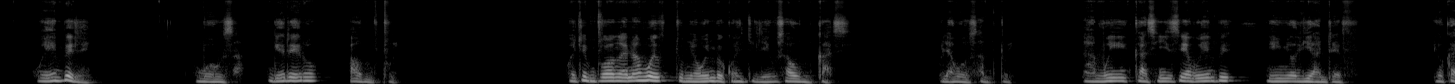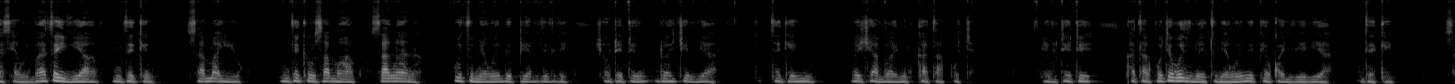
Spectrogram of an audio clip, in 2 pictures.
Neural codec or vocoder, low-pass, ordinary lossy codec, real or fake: vocoder, 48 kHz, 128 mel bands, Vocos; none; none; fake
